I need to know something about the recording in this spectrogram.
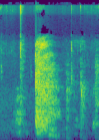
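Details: One strong, harsh cough burst with softer throat sounds around it in a quiet room, during a Javanese-Indonesian prayer for healing of a cough; cough.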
